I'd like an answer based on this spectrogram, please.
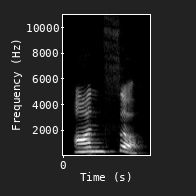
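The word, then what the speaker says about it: answer: जैसे कि आंसर, टू, टू, ठीक है। तो यहाँ पे भी डब्लू की साउंड क्या है? साइलेंट है, कोई साउंड ही नहीं है।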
